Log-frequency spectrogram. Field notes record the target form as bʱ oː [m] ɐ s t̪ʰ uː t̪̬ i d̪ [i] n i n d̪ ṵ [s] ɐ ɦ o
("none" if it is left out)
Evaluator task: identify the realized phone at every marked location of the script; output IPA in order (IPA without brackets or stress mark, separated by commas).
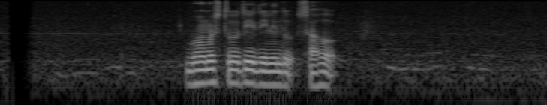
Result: m, i, s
